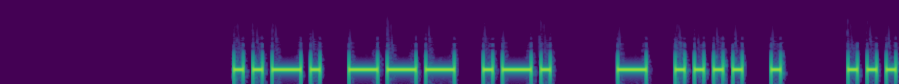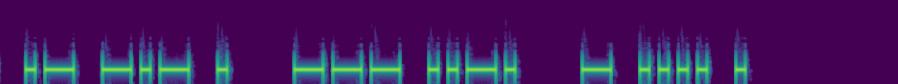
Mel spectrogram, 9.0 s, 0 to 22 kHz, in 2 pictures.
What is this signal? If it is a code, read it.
Morse code, heard as a keyed tone, about 25 wpm, 700 Hz. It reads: FOR THE SAKE OF THE
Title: Sets of 5 Words Encore 25wpm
